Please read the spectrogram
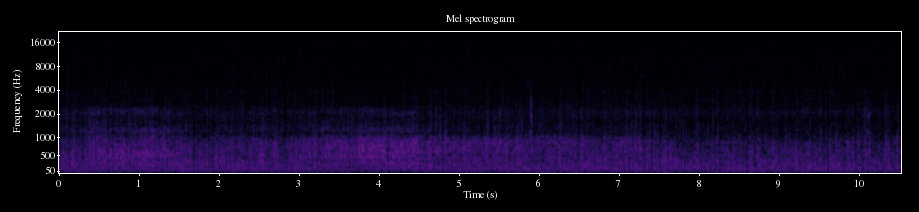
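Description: Steady rumble of wind on the microphone and road noise from a camera mounted on a handcycle riding along a tarmac road.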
